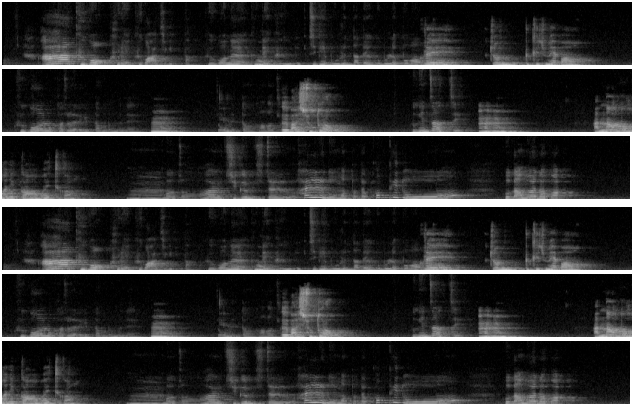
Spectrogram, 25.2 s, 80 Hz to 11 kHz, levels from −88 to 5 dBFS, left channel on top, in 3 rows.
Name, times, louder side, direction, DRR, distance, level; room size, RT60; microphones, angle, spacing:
voice 1, 0.3-6.0 8.6-10.2 11.3-12.4 13.9-14.6 16.5-16.8 18.4-24.2, equal, 10° left, 6 dB, 1.4 m, -36 dB
voice 2, 5.6-6.1 6.5-7.7 10.4-10.8 12.1-13.0 14.7-15.3 16.3-17.8, right 1 dB, 15° right, 5 dB, 2.6 m, -28 dB
28.5 x 13.5 x 7.2 m, 0.85 s
head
